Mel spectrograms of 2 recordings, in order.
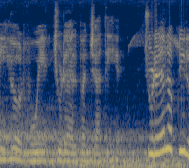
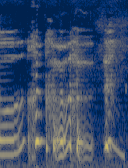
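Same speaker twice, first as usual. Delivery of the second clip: wicked laugh; 9 semitones higher than usual. Acted. Aunt's wicked laugh over fake grief.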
